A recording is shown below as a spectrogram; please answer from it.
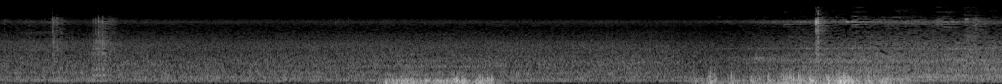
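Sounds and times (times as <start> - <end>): wind rumbling on microphone: 3.7 - 5.2, 6.9 - 9.2.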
